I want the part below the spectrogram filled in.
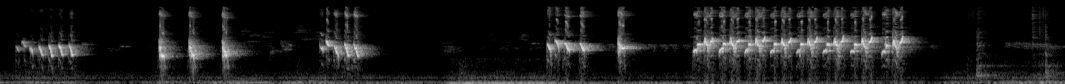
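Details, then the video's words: Sooty-headed bulbul delivering an agitated fighting song meant to provoke rival bulbuls: scattered sharp chirps and short warbled phrases, then a sustained fast chattering trill lasting about two seconds, faint low hum beneath. "Suara trucukan gacor Cuk cuk ngamuk Tarung Garuda - Ampuh untuk pancingan trucukan agar bunyi EMOSI"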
